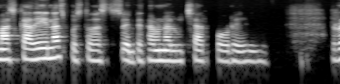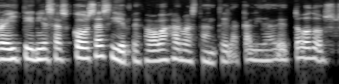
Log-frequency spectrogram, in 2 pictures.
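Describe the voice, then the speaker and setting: A woman of medium pitch speaks in a flat monotone at a moderate pace, her voice dry and close with no echo in a very clean recording with a silent background. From Spain. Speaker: podcast co-host. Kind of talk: casual chat.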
